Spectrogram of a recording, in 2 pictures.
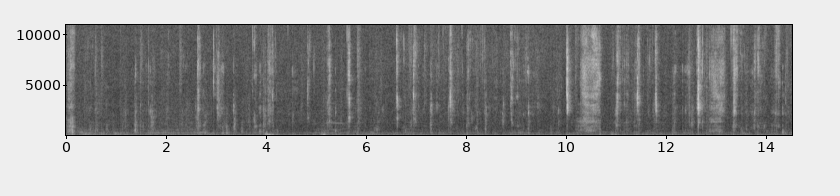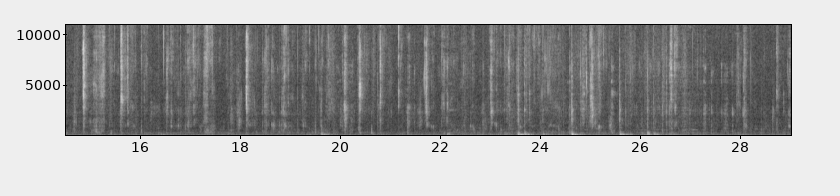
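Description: Close-up chewing and biting of rohu fish curry and rice, eaten by hand, with many short wet mouth clicks and smacks. A louder crunchy, noisy bite comes about ten seconds in.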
